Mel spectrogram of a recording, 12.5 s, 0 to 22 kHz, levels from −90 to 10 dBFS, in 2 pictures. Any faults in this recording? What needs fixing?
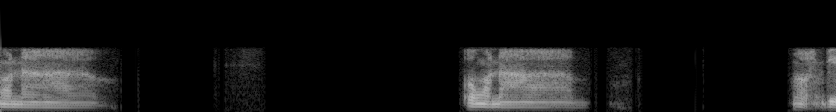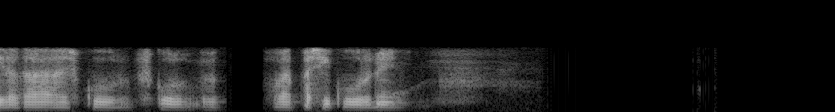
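Nothing needs fixing: the speech sits in a telephone band of about 250 Hz to 3.6 kHz with nothing above 3.7 kHz, which is simply what G.711 telephone coding sounds like, and no fault is present.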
